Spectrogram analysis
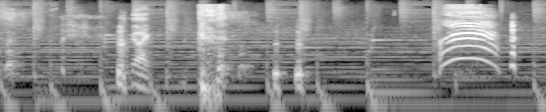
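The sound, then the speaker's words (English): A person vocally imitates a Thunderbird call: a loud cough among several short throaty bursts, then a long wavering, sweeping cry that rises and falls in pitch. “It would probably make a loud cough”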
